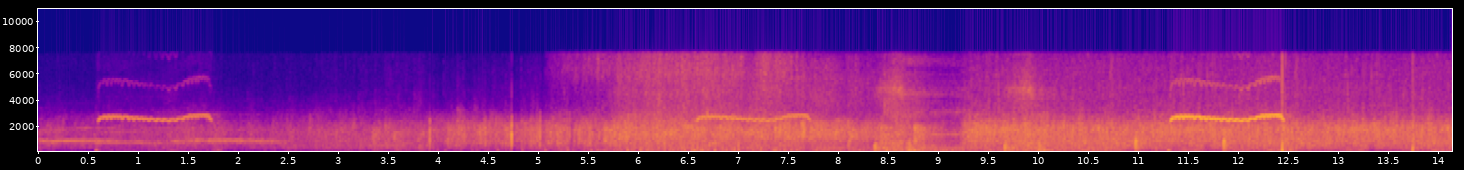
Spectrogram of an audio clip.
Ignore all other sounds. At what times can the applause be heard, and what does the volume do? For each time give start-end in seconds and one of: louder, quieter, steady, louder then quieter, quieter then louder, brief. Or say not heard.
0.0-14.1 louder.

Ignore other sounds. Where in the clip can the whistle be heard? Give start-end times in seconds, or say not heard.
0.6-1.9, 6.5-7.8, 11.2-12.6.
